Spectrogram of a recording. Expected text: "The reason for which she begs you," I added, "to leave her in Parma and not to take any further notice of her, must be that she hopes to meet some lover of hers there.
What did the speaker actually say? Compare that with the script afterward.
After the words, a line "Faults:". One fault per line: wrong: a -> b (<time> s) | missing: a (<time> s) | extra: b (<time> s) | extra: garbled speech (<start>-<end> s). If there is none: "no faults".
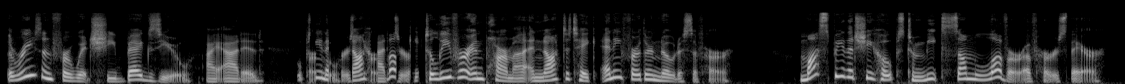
"The reason for which she begs you," I added, [garbled] "to leave her in Parma and not to take any further notice of her, must be that she hopes to meet some lover of hers there.
Faults:
extra: garbled speech (3.0-4.2 s)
